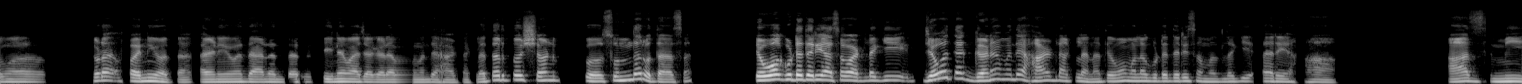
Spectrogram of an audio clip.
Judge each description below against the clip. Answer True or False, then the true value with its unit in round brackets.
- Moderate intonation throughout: False (7.5 semitones)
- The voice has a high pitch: False (140 Hz)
